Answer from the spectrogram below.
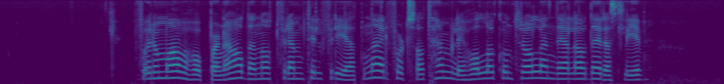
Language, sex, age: Norwegian, female, 28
